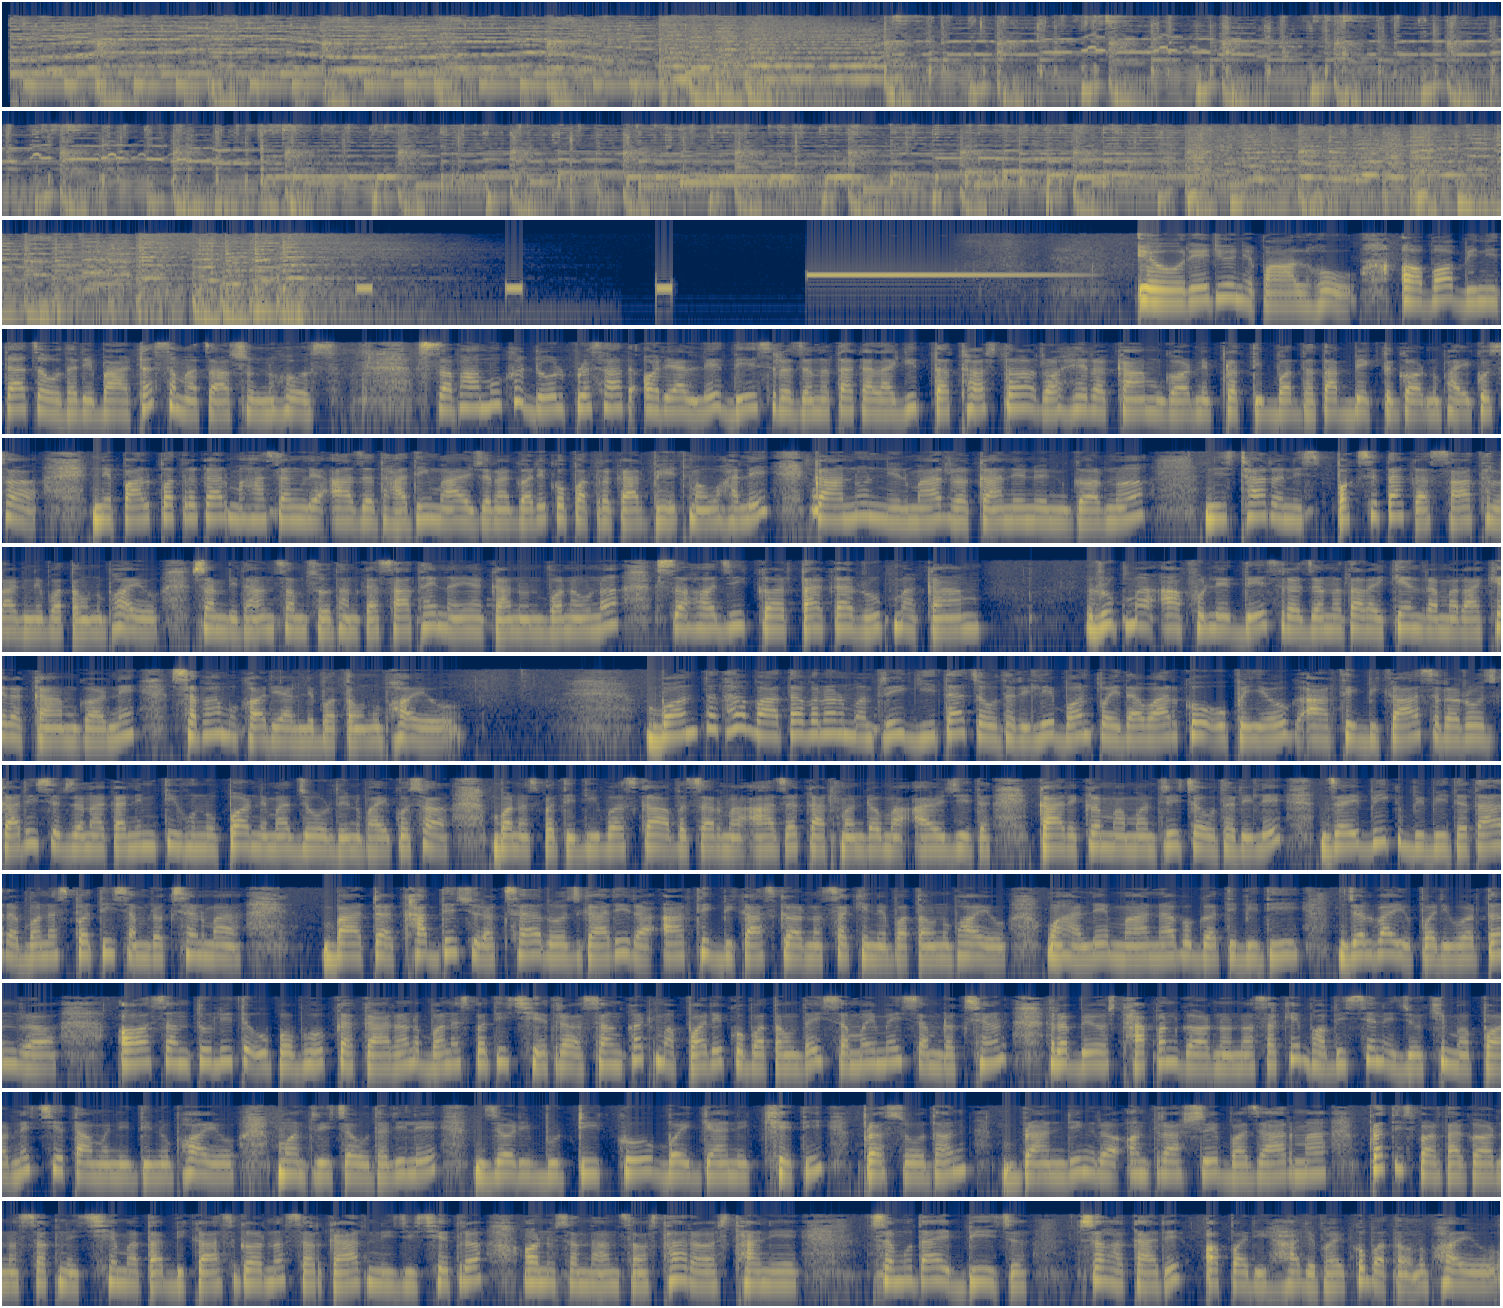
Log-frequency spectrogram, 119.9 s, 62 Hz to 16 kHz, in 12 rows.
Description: दिउँसो ४ बजेको नेपाली समाचार : २९ चैत , २०८२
